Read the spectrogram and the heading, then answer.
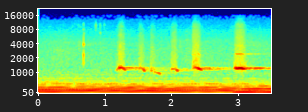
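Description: Someone standing outside whistles a short, simple tune, the notes wavering slightly with audible breathy puffs, over a steady low humming drone in the background.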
